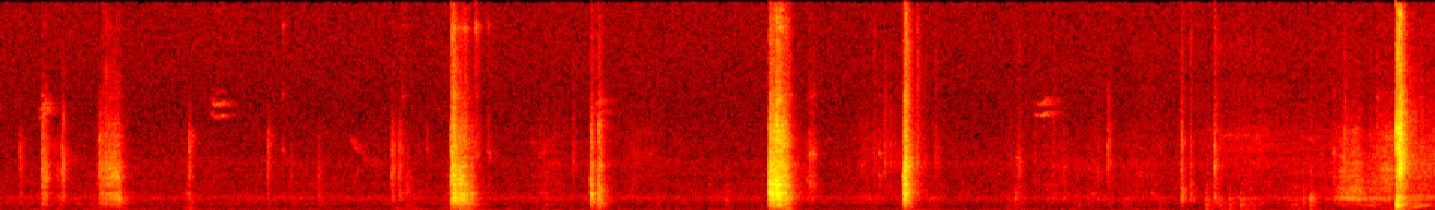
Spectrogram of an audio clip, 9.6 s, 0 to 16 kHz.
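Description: Scattered clicks and knocks of handling as a steel bolt is pushed through the skateboard bearings of a 3D-printed plastic hinge, and the black plastic tracker is then moved on the table. The sharpest knocks come about five seconds in and just before the end.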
